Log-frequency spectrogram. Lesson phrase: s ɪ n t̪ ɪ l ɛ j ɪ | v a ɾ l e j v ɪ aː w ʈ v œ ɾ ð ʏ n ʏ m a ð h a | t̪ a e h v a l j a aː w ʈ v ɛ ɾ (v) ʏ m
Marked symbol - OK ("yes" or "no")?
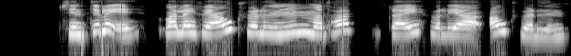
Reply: no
